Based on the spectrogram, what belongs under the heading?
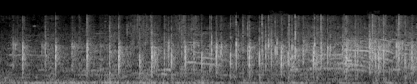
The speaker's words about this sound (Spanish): Antes ha recibido este aplauso de la gente que estaba viéndole entrenar en el entrenamiento del Athletic Bilbao.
